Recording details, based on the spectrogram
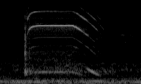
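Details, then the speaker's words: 2007 Ducati Monster 695 with a no-start and no fuel pump prime, pump motor wired directly to the battery: a thin high whine spins up, holds about half a second, then winds down; the motor primes fine and the fault is a short in the pump assembly wiring; normal priming. "check the motor as well that actually powers on when I run battery directly to it by wired directly you get priming"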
